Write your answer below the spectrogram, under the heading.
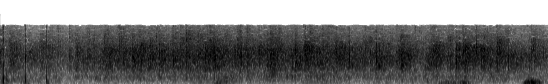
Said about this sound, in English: So although Dan couldn't be with us today because of an illness, I do think he might be listening. And if he's not, he won't hear the round of applause given to him in gratitude.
